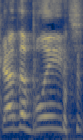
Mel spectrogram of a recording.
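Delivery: high-pitched comic order; hammed-up high cry to the crew; mock urgency. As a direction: call it out in pretend panic. Joking cleanup order, pretend panic.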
